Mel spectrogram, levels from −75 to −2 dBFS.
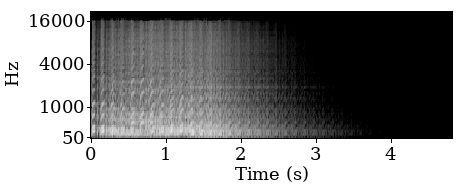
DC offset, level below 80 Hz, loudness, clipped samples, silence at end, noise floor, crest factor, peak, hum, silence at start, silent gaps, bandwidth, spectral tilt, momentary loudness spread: under 0.1%; -42 dBFS; -15 LUFS; under 0.1%; 2.35 s; -89 dBFS; 18 dB; 0 dBFS; none; 0 s; none; 17 kHz; -4.5 dB/octave; 18 LU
